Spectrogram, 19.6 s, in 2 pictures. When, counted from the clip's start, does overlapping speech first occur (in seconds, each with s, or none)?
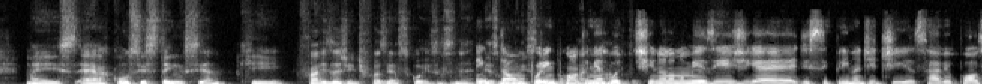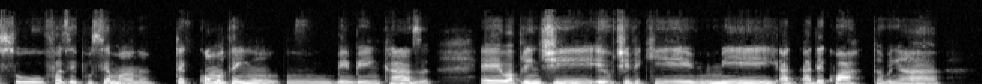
4.8 s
